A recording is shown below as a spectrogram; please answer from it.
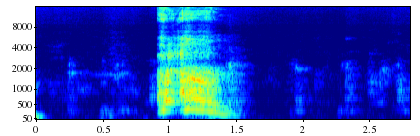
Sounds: Throat clearing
